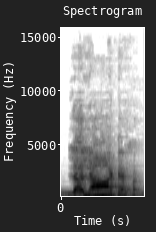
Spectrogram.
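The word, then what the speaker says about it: ललाटः: വാർ അടുത്തത് ല വെച്ചിട്ട് ലലാടഹ ലാട്ടഹ നമ്മൾ നേരത്തെ പറഞ്ഞിട്ടുണ്ട് ലയുടെ ഉച്ചാരണം ല ആ ശബ്ദം പൂർണമായിട്ടും വരണം അപ്പോ ലാട്ടഹ എന്ന് വേണം ഉച്ചരിക്കാൻ ലാട്ടഹ നെറ്റി ഫോർഹെഡ് അടുത്തത് വെച്ചിട്ട്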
